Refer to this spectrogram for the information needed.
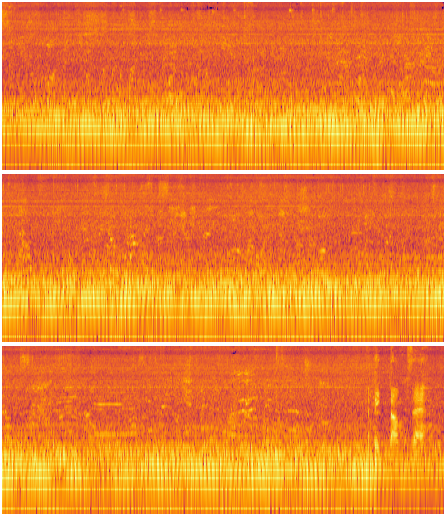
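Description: A small plane's engine drones steadily and loudly during takeoff as the plane rises off the ground, heard from inside the cabin. It is a constant low hum with a throbbing buzz that holds an even level throughout, with faint murmurs beneath it.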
